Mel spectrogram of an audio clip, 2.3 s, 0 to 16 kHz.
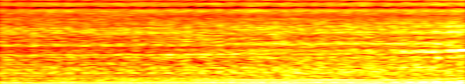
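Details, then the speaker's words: Yamaha R1 after knocking-noise diagnosis, starter clutch found faulty, flushed with used oil: steady low idle with no tick, engine sounds quiet and healthy. "She's definitely quiet."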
